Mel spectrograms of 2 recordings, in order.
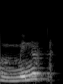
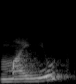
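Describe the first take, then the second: First: It begins with 'min' and sounds like 'minnit'. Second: It begins with 'my' and sounds like 'my-nyoot'. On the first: The speaker calls it wrong. "इसको आप मिनट नहीं pronounce करोगे" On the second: The speaker calls it right. "इसको आप pronounce करोगे माइन्यूट"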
